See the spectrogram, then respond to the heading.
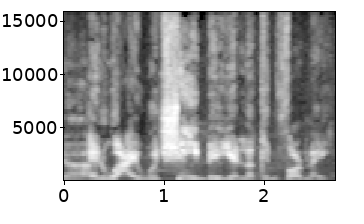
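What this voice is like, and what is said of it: Pirate character voice. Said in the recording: “talk like a pirate”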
